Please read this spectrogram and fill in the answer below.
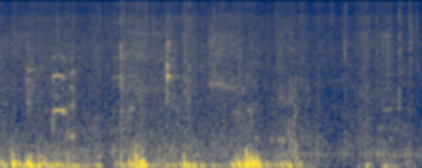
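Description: Faint, brief calls of farmyard poultry, with low rumbles of wind on the microphone.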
